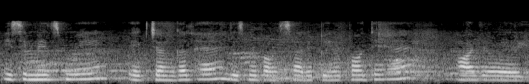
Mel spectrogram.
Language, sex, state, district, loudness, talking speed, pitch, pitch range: Hindi, female, Chhattisgarh, Raipur, -16 LUFS, 145 wpm, 220 Hz, 205-235 Hz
